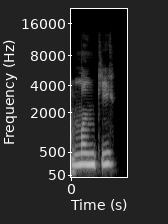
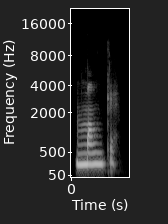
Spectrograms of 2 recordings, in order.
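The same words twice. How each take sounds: First: Said in the usual way. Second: "Monkey" with an open "ah" and a final "uh"; silly pronunciation. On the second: Pretend. Streamer naming the model, "Monkey" said as silly "MAHN-kuh". Repeats monkey with altered vowels.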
